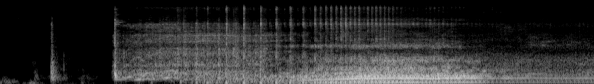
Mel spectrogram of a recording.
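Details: Stiga Combi 53 SEQ lawnmower, lithium-ion battery electric start after DIY repair with cheap relay and push button: starter spins briefly, engine catches cleanly, revs and settles to an even run. Starting works.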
